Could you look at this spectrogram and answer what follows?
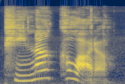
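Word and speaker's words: piña colada: O nome não é em inglês, mas nós vamos repetir a pronúncia que é usada em inglês, ok? Pina colada.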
